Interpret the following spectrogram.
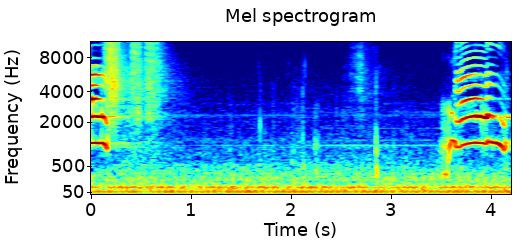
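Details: Runt foster kitten Lucy, kept for a shelter lacking space, makes a brief high mew at the start and a longer, arching meow near the end, separated by quiet room noise with a low hum.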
